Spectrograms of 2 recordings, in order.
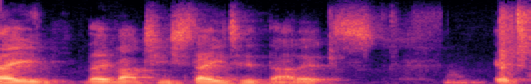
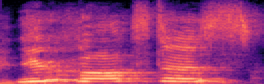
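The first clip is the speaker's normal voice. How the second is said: high, slow wailing horror; outraged horse; 13 semitones higher, 4 dB louder, much slower than usual. Retold or imitated. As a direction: cry it out like a wronged horse.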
